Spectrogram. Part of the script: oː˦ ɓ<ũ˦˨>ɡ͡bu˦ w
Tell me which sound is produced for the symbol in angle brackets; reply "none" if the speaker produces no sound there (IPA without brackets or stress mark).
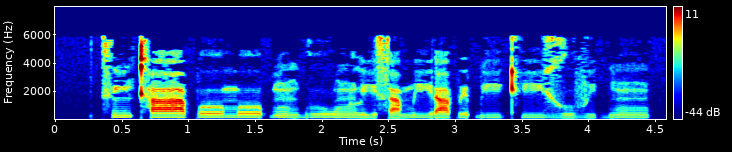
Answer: ũ˦˨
